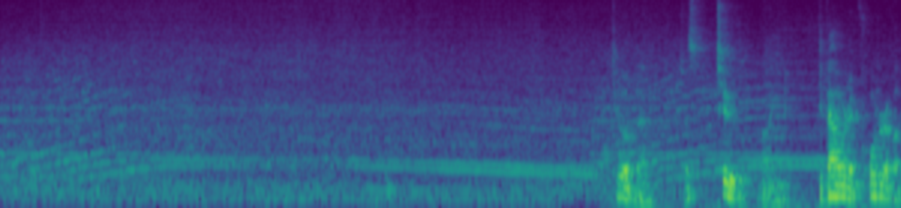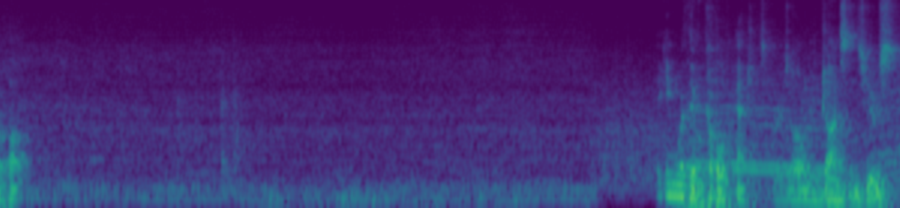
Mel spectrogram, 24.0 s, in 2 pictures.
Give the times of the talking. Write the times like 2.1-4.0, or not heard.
8.0-12.2, 20.8-23.9.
